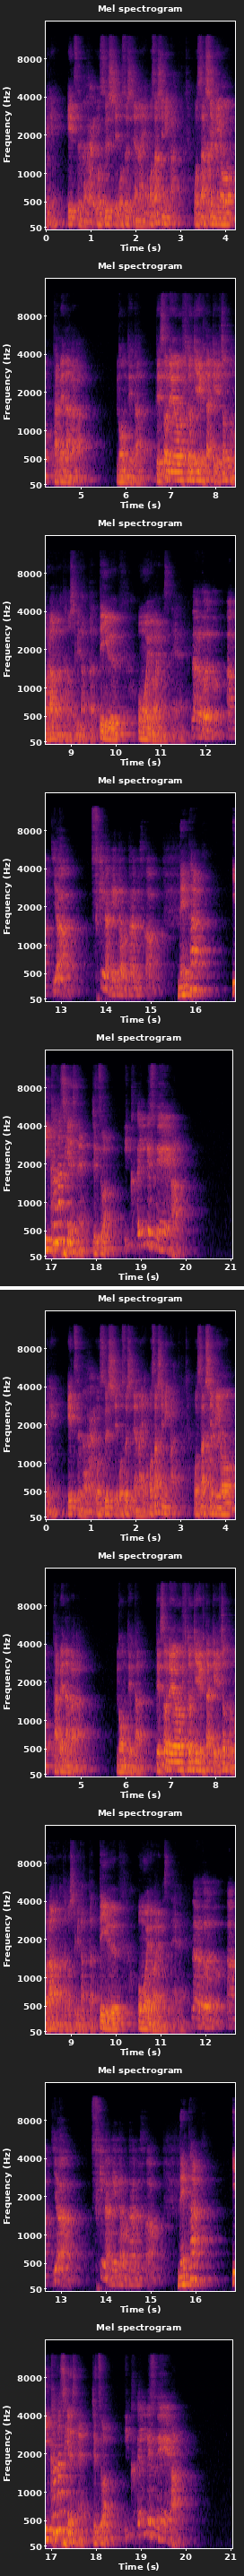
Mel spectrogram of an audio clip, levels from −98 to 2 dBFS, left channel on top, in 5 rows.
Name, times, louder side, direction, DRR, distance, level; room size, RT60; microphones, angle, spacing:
voice 1, 0.0-2.9 3.3-4.1 4.4-5.0 5.8-6.3 6.7-9.3 9.6-10.2 10.5-11.5 15.6-16.0 16.8-18.2 19.7-19.8, right 1 dB, 10° right, -3 dB, 0.4 m, -30 dB
voice 2, 0.8-1.2 3.5-4.0 6.0-6.3 7.2-7.4 11.7-13.2 13.7-15.7 18.6-19.8, left 1 dB, 40° left, -7 dB, 0.6 m, -36 dB
2.4 x 2.1 x 3.0 m, 0.95 s
head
